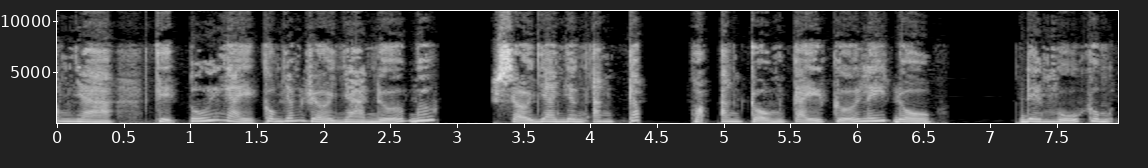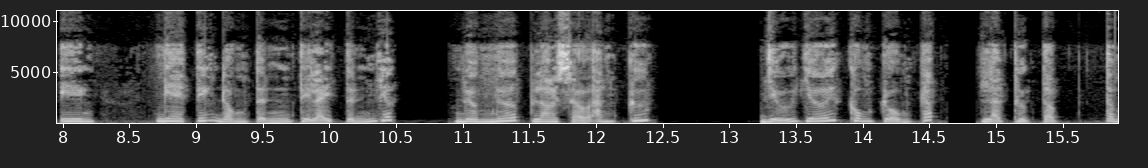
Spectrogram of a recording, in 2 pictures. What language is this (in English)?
Vietnamese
